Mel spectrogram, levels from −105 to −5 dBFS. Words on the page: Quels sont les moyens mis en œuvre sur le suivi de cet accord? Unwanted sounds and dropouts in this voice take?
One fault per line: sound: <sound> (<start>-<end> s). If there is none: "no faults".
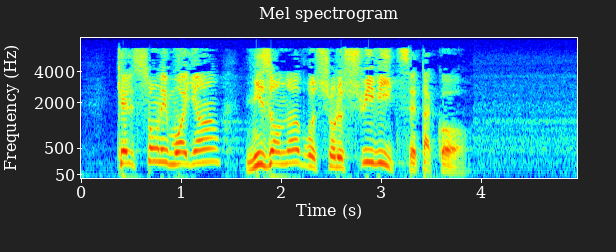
no faults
